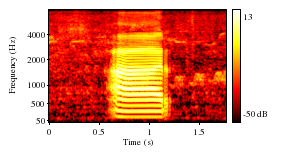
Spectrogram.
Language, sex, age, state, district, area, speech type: Santali, female, 45-60, West Bengal, Malda, rural, spontaneous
